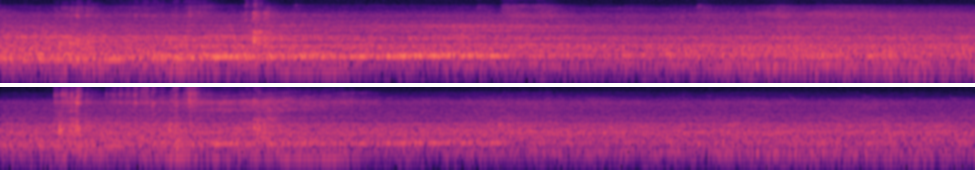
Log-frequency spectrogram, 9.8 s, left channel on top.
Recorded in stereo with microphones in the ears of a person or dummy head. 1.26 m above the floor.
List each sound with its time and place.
0.5 s writing: 55° right (ahead or behind), 5.5 m
2.4 s a splash: 45° left (ahead or behind), 9 m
